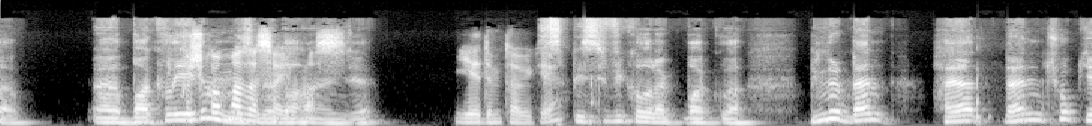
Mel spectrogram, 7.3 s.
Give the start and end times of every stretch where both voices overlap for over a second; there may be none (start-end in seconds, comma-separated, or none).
1.1-2.3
